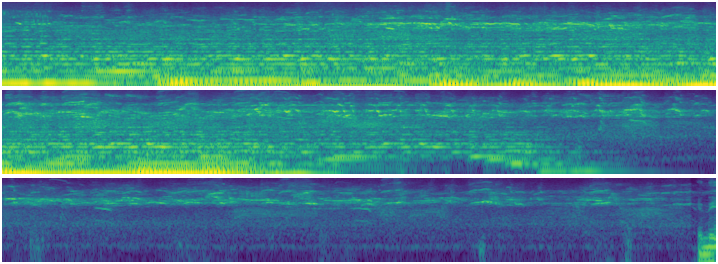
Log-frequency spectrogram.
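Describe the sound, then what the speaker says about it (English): Birds call and squawk in a dense, busy chorus in the Welsh autumn, loud at first over a heavy low rumble that drops away midway, leaving sharper, scattered calls. "As even more birds arrive, the competition intensifies."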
